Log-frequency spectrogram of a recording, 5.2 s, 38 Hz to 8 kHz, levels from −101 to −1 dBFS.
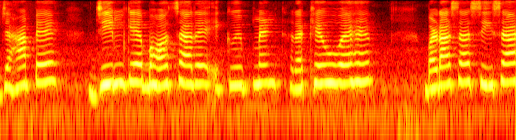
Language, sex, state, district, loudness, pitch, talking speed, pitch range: Hindi, female, Gujarat, Valsad, -17 LUFS, 330 Hz, 160 wpm, 310-345 Hz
